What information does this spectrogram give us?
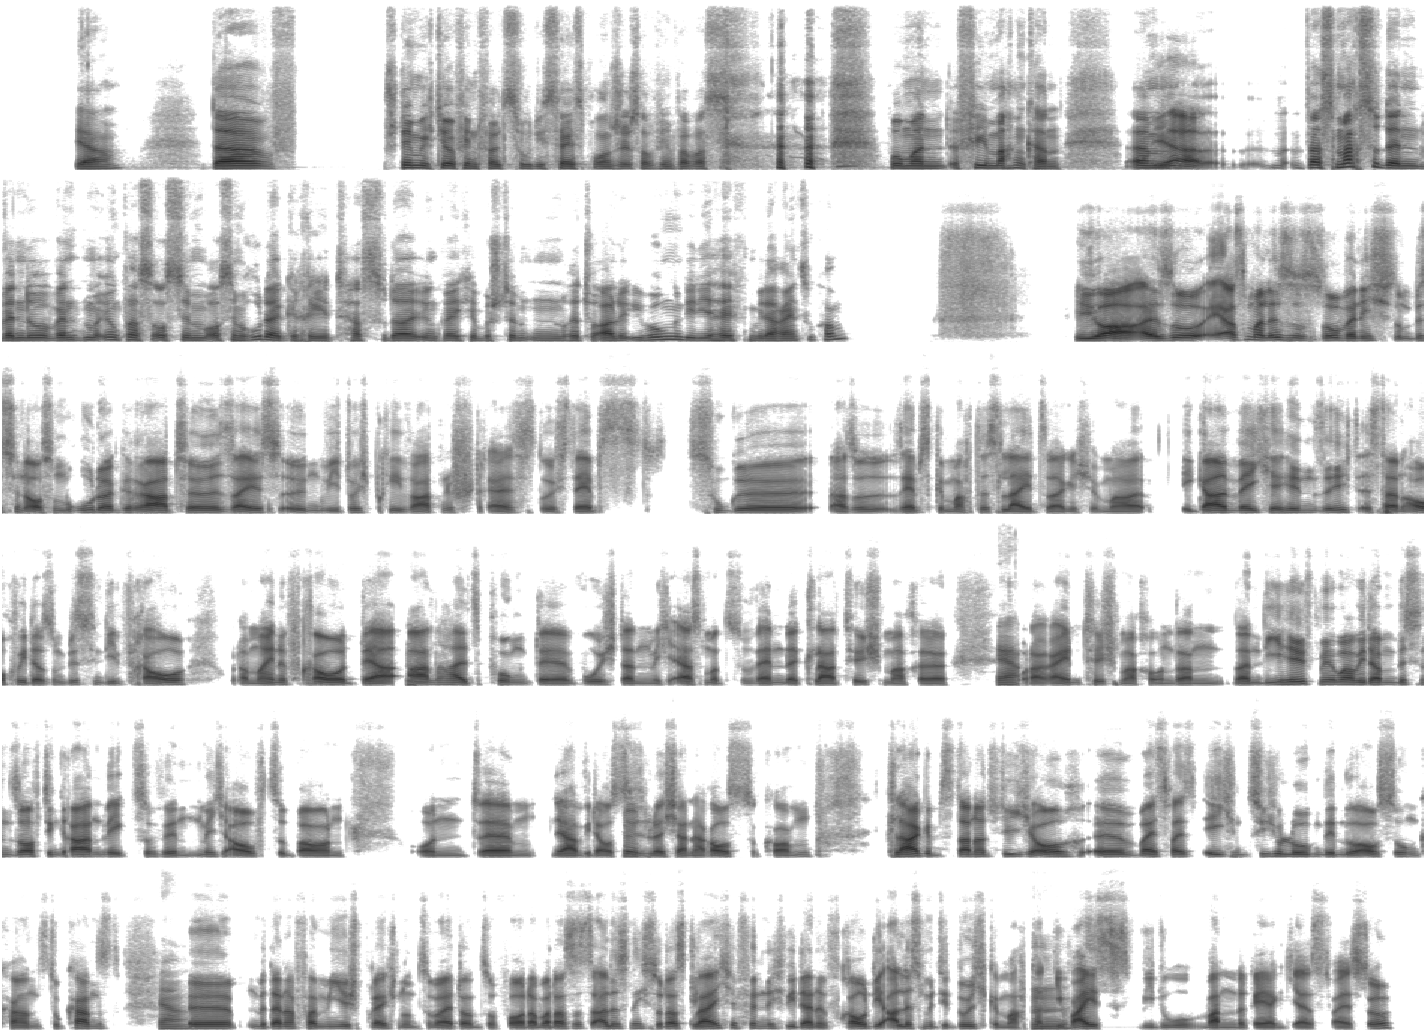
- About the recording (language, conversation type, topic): German, podcast, Wie findest du heraus, was dir im Leben wirklich wichtig ist?
- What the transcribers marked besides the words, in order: laughing while speaking: "was"; laugh; other background noise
